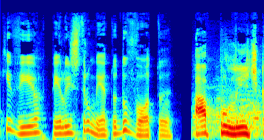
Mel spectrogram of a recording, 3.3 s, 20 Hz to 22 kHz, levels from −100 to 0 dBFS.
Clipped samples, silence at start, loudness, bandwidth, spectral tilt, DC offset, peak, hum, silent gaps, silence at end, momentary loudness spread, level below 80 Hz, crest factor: under 0.1%; 0.05 s; -17 LUFS; 12.5 kHz; -7 dB/octave; under 0.1%; -2 dBFS; none; 2.26-2.38 s; 0 s; 15 LU; -50 dBFS; 14 dB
